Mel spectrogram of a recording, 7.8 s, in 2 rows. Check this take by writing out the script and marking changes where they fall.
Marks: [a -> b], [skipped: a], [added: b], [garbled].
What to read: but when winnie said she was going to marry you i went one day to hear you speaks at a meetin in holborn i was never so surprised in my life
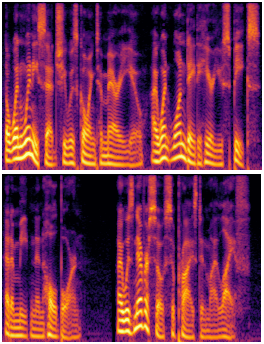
but when winnie said she was going to marry you i went one day to hear you speaks at a meetin in holborn i was never so surprised in my life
